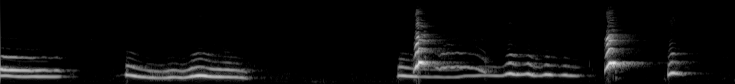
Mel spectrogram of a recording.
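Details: Domestic dog howling under a half moon: sustained mid-pitched howls with wavering pitch, followed by sharper, yelping onsets that break into short howled notes near the end, with brief silent gaps between.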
